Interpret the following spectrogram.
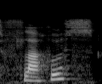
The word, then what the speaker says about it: Flatus: The name word Flaccus is a corruption of the character name Flatus, pronounced Flahus, meaning a lord, lordly, implying a spiritual being or person.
